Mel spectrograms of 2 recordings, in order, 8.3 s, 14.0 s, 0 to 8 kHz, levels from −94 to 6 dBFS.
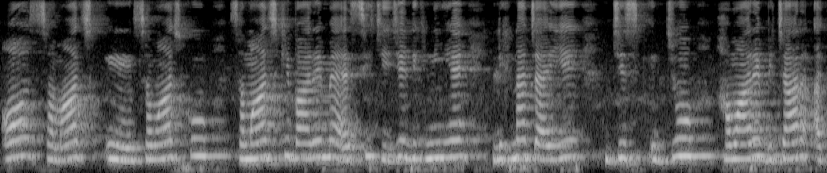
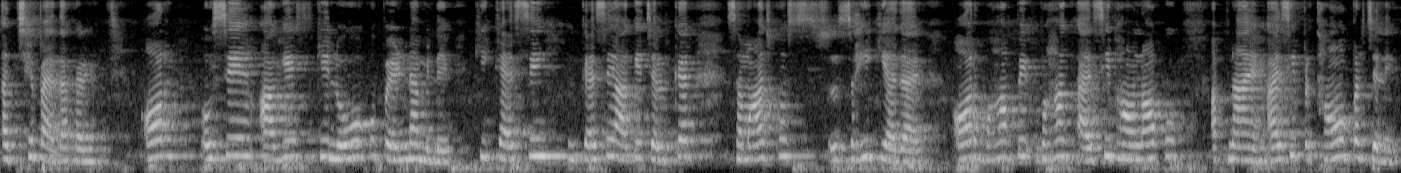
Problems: background sounds at intervals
